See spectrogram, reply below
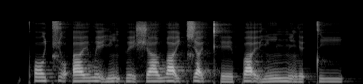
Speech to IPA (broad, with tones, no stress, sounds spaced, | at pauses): pʰ ɔ˦ t͡ɕ ɔ̰˦˨ ʔ a˦ ɪ̯ w ḛ˦˨ j ĩ˦˨ p ḛ˦˨ ʃ ä˦ w a̰˦˨ ɪ̯ t͡ɕ a̰˦˨ ɪ̯ kʰ e˨ p a̰˦˨ ɪ̯ j ĩ˦ m ĩ˦˨ l ɪ˦ ʔ t i˦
